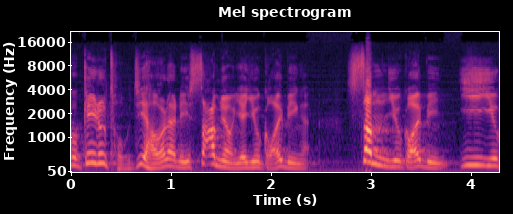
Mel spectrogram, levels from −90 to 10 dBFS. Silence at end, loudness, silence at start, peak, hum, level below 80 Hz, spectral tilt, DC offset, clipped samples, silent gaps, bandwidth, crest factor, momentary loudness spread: 0 s; -17 LUFS; 0 s; 0 dBFS; none; -54 dBFS; -4 dB/octave; under 0.1%; 0.1%; none; 19 kHz; 18 dB; 14 LU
